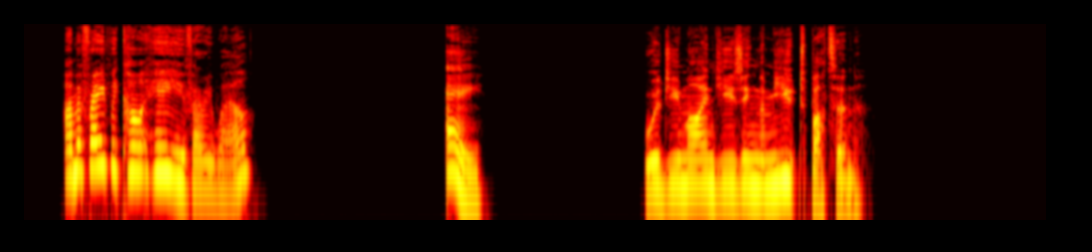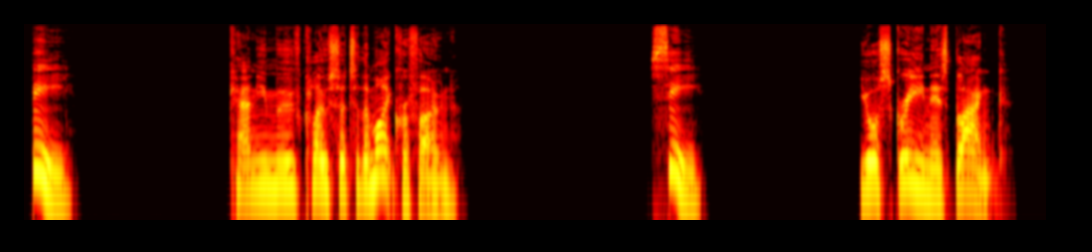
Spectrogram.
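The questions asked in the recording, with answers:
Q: I'm afraid we can't hear you very well.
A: B: Can you move closer to the microphone?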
